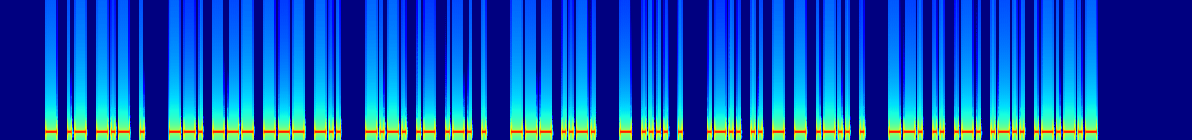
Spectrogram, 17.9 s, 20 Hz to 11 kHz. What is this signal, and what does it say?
Morse code, heard as a keyed tone, about 22 wpm, 700 Hz. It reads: TAKE GOOD CARE OF THE LITTLE GIRL.
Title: Sentences from Top 400 Words 22wpm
